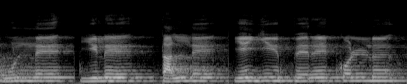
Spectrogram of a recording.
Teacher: சொல்லின் இறுதியில் வந்துச்சுன்னா அந்த இடத்துல ஊ குறையவே குறையாது · தன் ஒரு மாத்திரையிலேயே உகரமானது முழுமையாக ஒலிக்கும். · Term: முற்றிய லுகரம்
